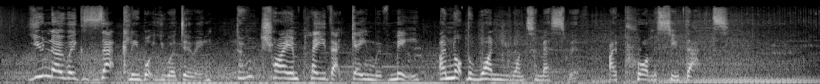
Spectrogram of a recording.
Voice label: female English drama

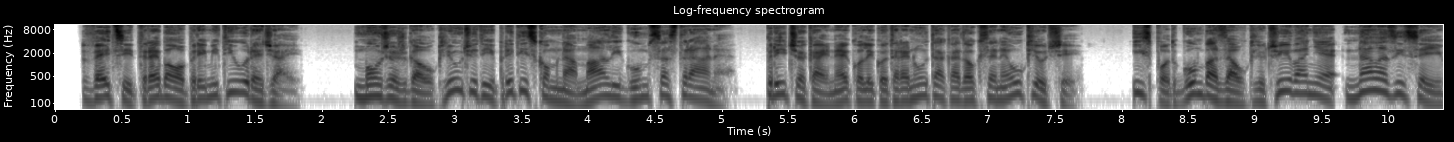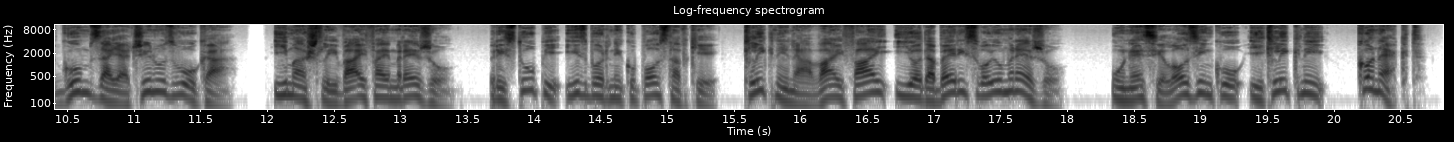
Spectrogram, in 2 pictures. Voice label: male croatian e-learning

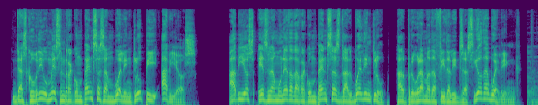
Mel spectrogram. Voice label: male catalan commercial compilation

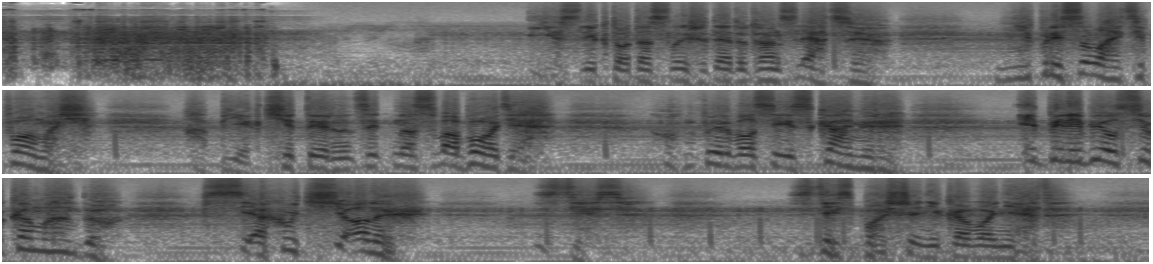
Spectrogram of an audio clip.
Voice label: male russian radio character

